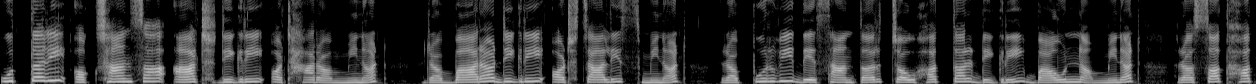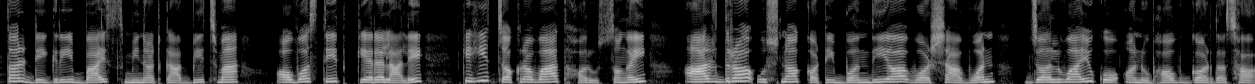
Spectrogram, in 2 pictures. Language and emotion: Nepali, neutral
